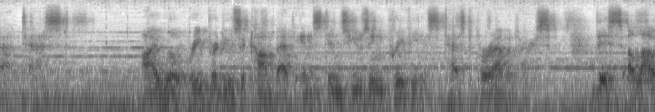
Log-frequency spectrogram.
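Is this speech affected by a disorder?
No.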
